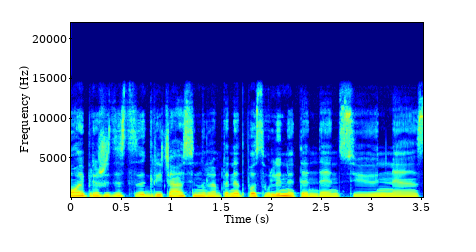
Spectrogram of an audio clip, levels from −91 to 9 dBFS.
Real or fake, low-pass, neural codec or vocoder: fake; 14.4 kHz; vocoder, 44.1 kHz, 128 mel bands every 512 samples, BigVGAN v2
